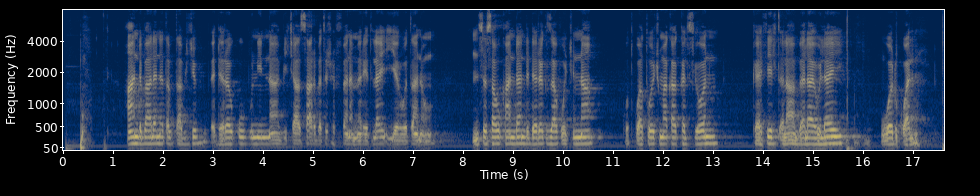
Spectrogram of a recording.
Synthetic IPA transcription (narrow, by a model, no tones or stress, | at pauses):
ʔand̪balənət̪ʼəβt̪ʼa̰βd͡ʒɪβbəd̪əɾəkʼubuninːabɨt͡ʃʼa̰sa̰ɾbət̪ʰəʃɛfːənəməɾe̞t̪lajɨjːɛ̰ɾwɔ̰t̪ʼanə̰w | ʔɨnsɨsawkʰəand̪and̪d̪əɾəkʼzafo̞̰t͡ʃːɨnːa | kʼot̪ʼkʷʼat̪ʼot͡ʃːməkʰakːəlsiho̞n | kʰəfilt̪ʼɨla̰bəlajulaj | wɔd̪kʼʷal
